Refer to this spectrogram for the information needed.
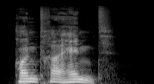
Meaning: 1. opponent, rival, antagonist 2. contracting legal subject, counterparty
- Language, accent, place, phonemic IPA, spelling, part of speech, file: German, Germany, Berlin, /kɔn.tʁaˈhɛnt/, Kontrahent, noun, De-Kontrahent.ogg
